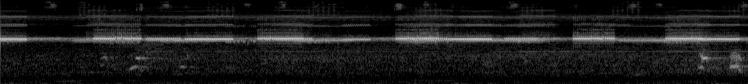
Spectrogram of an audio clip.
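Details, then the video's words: Shrill, buzzing cricket trill that pulses on and off in regular one-second bursts over a quiet background, with scattered faint lower peeps. "cricket relax"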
